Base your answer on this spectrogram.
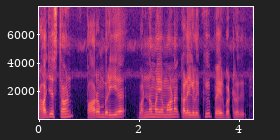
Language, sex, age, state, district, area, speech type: Tamil, male, 45-60, Tamil Nadu, Ariyalur, rural, read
